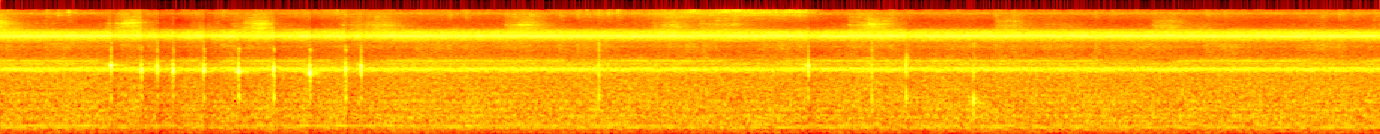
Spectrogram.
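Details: Bats flying over a pool in darkness, catching insects, heard through an ultrasonic frequency divider detector. About eight quick ticks cluster in the first two seconds, then only scattered single clicks over a steady background hiss.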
